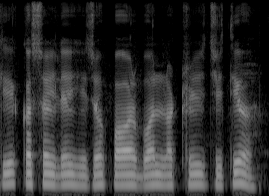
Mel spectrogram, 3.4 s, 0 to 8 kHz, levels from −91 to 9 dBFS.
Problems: background sounds at intervals, low volume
